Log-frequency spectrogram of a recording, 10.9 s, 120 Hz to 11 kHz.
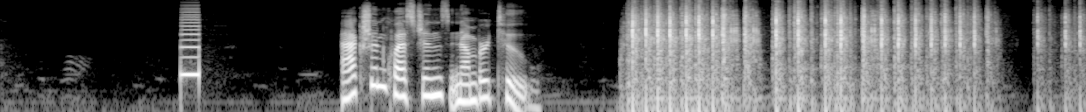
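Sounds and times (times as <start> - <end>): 
speech: 3.4 - 5.5
typewriter keys clattering: 6.2 - 10.8.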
